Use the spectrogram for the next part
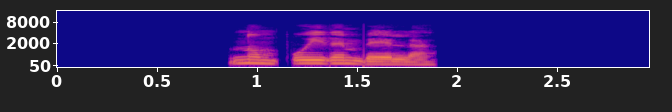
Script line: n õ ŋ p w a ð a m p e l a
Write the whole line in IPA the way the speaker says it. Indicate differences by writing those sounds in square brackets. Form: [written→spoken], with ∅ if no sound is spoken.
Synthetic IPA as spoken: n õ [ŋ→m] p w [a→i] ð [a→e] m [p→b] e l a

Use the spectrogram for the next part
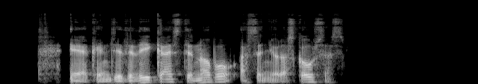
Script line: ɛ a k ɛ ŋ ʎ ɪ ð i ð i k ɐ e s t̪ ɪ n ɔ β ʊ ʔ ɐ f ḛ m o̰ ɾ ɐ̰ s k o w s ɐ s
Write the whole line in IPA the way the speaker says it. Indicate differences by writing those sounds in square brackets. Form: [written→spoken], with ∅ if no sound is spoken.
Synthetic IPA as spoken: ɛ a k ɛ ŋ ʎ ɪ ð [i→e] ð i k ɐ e s t̪ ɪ n ɔ β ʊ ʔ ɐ [f→s] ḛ [m→ɲ] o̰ ɾ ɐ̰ s k o w s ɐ s

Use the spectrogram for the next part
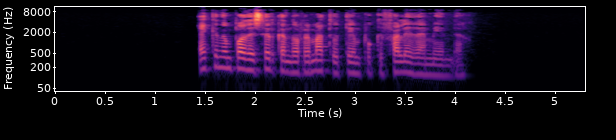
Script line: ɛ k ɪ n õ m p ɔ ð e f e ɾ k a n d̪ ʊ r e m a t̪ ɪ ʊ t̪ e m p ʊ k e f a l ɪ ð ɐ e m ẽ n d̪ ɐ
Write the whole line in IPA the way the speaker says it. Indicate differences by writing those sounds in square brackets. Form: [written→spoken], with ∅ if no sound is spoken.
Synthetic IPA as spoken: ɛ k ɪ n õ m p ɔ ð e [f→s] e ɾ k a n d̪ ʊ r e m a t̪ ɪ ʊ t̪ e m p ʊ k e f a l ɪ ð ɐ e m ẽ n d̪ ɐ

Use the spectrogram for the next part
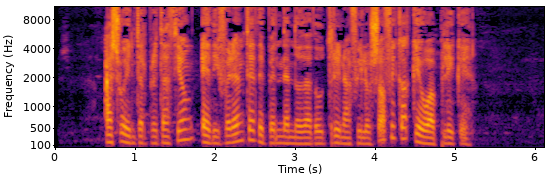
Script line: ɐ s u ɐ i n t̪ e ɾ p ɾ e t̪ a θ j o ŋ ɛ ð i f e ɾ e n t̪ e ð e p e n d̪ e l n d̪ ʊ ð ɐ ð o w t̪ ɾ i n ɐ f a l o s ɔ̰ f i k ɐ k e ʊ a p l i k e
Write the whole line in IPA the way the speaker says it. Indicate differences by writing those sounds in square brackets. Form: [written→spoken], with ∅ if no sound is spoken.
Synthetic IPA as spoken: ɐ s u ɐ i n t̪ e ɾ p ɾ e t̪ a θ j o ŋ ɛ ð i f e ɾ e n t̪ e ð e p e n d̪ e [l→∅] n d̪ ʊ ð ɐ ð o w t̪ ɾ i n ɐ f [a→i] l o s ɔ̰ f i k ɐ k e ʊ a p l i k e

